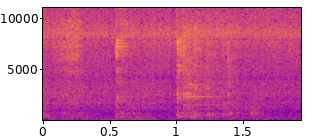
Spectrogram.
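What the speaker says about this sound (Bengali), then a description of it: "পেঁয়াজটা খুব বেশি লাল করে ভাজবো না" Onion frying in a pan for chicken kosa curry gives a soft, quiet sizzle, broken by a couple of brief stirring scrapes of a utensil against the pan.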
